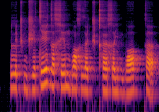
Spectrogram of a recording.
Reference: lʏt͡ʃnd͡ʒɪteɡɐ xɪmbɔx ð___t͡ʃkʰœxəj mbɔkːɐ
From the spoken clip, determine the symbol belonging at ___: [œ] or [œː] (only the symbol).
œ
